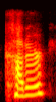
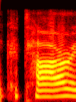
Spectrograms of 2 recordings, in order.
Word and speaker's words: Qatar: the the cutter and I do believe the British pronounce it cutter and we say Qatar and that in America and that's what the difference is apparently Trump also got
